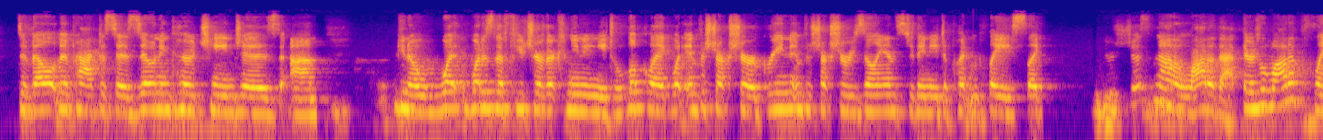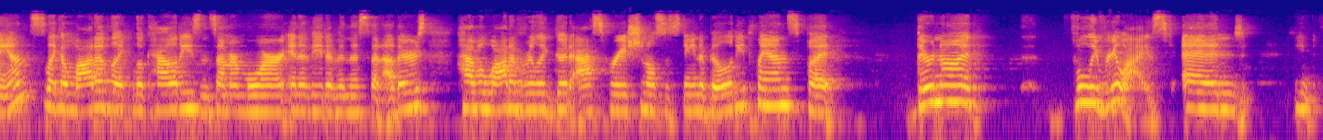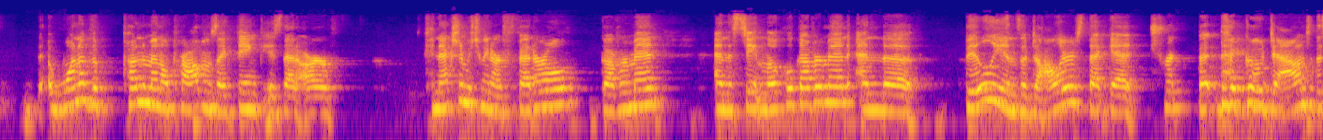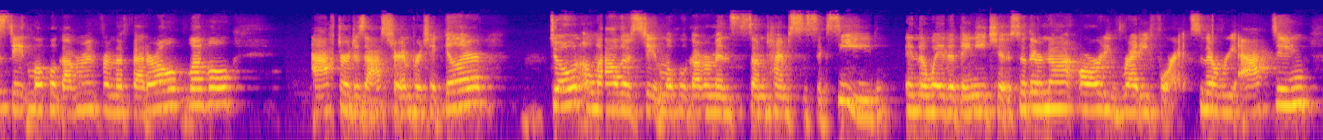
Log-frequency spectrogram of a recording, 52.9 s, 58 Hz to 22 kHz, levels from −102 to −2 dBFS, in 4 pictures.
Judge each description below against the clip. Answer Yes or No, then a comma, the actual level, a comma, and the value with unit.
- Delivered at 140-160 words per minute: No, average, 170 wpm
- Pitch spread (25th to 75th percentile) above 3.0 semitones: Yes, average, 4.4 semitones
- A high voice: Yes, high, 215 Hz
